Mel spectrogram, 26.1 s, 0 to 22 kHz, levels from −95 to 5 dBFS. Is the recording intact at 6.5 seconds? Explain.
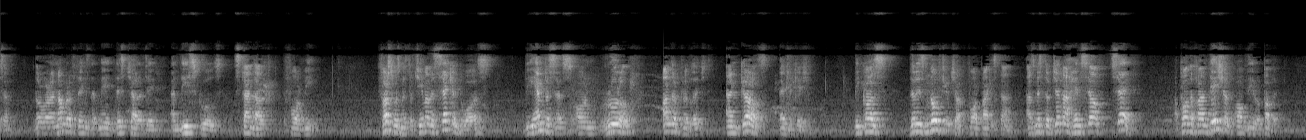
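Yes, at 6.5 seconds the audio plays through intact, with no dropout, click, distortion or other fault audible at that point.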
